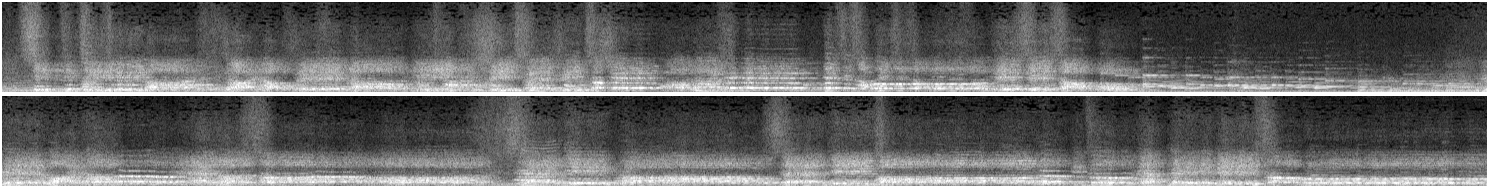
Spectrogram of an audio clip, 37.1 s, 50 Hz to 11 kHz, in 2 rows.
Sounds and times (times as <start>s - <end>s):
Choir: 0.0s - 14.4s, 18.4s - 37.1s.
